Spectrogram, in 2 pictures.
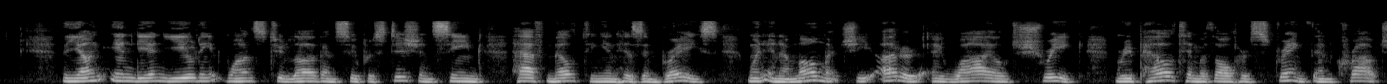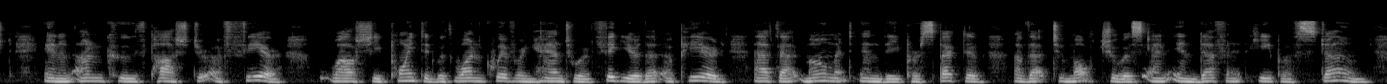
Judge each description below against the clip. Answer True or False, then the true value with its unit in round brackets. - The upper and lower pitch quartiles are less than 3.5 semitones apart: True (2.9 semitones)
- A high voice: False (140 Hz)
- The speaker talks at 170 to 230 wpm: False (140 wpm)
